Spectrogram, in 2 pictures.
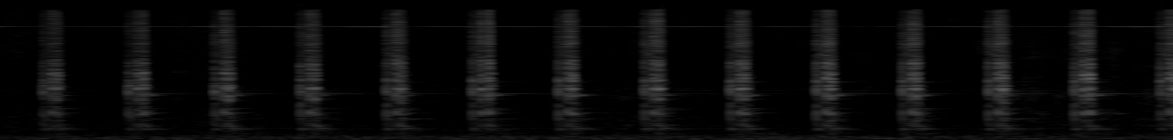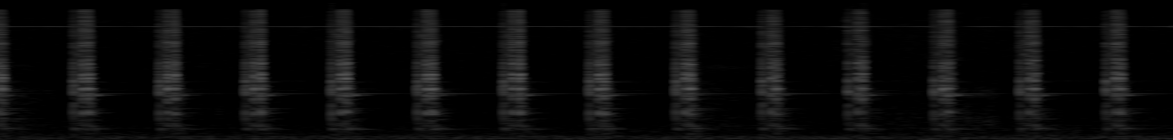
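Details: Lada Priora, cold, engine off with ignition on: crisp, very even light ticks a little over two per second. The car also starts poorly. Source of the ticking not identified.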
